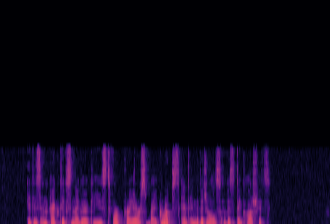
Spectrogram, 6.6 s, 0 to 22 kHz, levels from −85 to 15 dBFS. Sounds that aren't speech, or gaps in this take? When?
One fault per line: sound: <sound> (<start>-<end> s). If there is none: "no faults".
no faults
